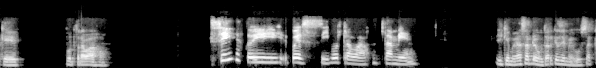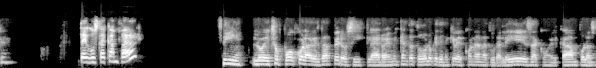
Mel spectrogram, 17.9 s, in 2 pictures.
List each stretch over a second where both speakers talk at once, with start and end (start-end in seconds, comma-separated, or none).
none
